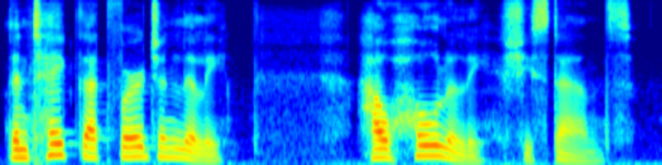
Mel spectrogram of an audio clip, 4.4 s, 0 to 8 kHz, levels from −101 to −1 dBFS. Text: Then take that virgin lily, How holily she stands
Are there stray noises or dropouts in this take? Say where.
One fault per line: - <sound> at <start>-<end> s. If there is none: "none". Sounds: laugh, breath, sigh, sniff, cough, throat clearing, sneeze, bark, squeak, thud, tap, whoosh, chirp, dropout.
none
